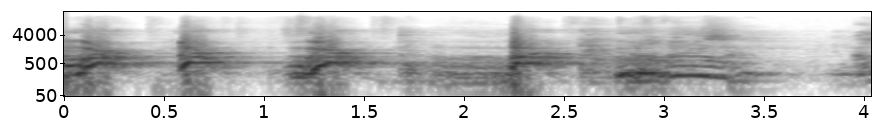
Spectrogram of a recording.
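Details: Luna, a female Labrador Retriever aged one year two months, begging indoors for a sweet: about four short, sharp barks with rising whiny tails, then a lower drawn-out whine, with a person speaking French in the room.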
